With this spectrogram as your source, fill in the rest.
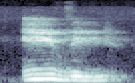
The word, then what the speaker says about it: Eevee: E's name very much e v Eevee that's pretty much how you pronounce the name and in chapter two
